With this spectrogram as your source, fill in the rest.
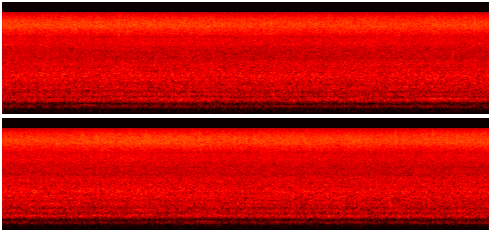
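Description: Honey bees swarm around an open hive, making a steady, dense buzzing hum that continues unbroken from start to finish at an even, moderate level with no talking.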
